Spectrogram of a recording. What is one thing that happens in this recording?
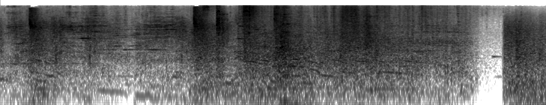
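A monster growls and snarls loudly.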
